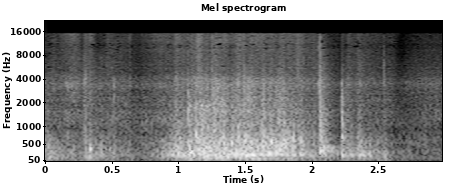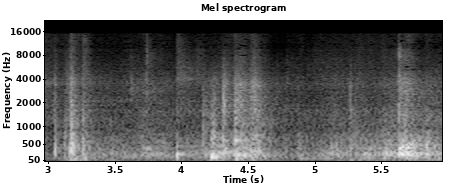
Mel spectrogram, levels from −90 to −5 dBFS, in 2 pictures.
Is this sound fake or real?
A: fake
